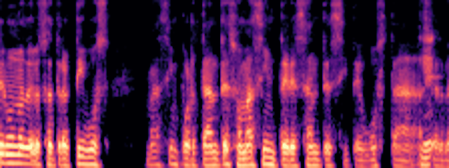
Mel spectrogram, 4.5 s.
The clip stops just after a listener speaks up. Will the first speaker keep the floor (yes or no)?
no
